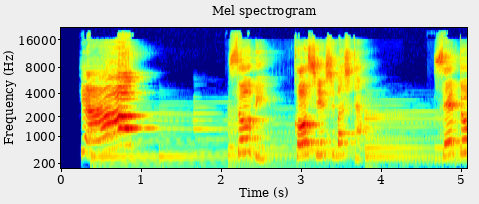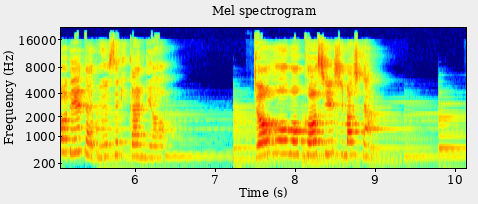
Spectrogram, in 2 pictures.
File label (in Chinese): 其他-日语-女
